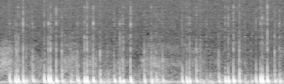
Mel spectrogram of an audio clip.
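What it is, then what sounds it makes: Wooden paddle hairbrush. Fingertips of both hands tap quickly on the solid wooden back of a wooden paddle hairbrush lying flat on a blanket. The result is a fast, uneven patter of soft, dull, low thuds with almost no high end and no ring after each tap.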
